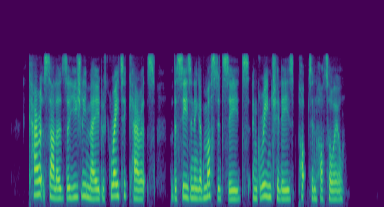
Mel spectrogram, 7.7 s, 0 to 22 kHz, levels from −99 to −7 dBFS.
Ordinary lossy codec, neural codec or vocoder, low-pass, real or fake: none; codec, 16 kHz, 4.8 kbps, FACodec; 7.2 kHz; fake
